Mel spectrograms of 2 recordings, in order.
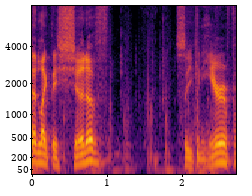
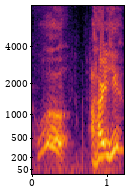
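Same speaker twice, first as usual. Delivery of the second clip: much higher, loud woo; excited whoop; 14 semitones higher, 8 dB louder, much slower than usual. Real, not acted. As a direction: cheer it out, thrilled. Cheering in game.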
